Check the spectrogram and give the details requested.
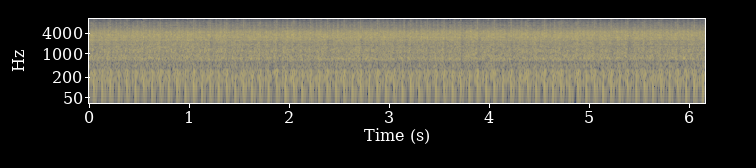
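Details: Yardman (MTD) ride-on mower single-cylinder engine after grounding-switch wire disconnected during wiring cleanup, charging circuit restored: even putter about two beats a second, steady pitch, no misses; running healthy.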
